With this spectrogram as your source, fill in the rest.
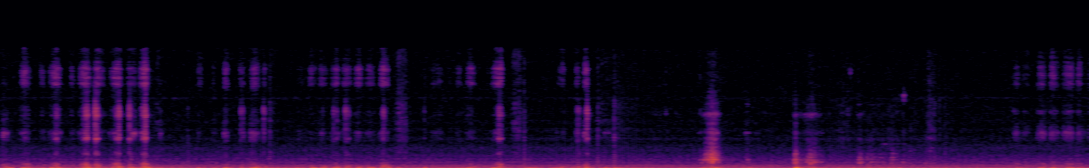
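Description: A small unpainted solid wooden race car held in one hand has lines scratched and drawn onto it with a mechanical pencil. Quiet, dry scratching strokes with faint bright ticks rise over a steady low hum.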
